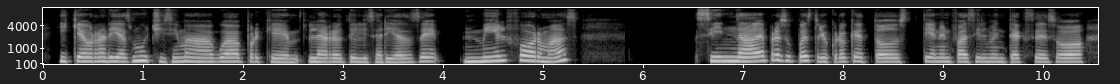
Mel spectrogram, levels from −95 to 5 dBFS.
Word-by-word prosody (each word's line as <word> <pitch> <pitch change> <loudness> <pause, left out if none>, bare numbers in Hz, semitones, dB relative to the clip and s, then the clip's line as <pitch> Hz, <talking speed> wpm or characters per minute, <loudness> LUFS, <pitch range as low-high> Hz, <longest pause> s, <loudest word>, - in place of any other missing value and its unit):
y 240 -2 -2
que 245 +2 +2
ahorrarías 235 -1 +1
muchísima 230 -3 0
agua, 225 +1 0
porque 210 -3 -3
la 215 -1 +1
reutilizarías 205 -1 -2
de 235 -1 -1 0.2
mil 245 +5 +2
formas. 275 +2 +2 1.2
Sin 250 -1 +3
nada 240 0 +5
de 265 - +5
presupuesto. 270 -4 +1
Yo 225 - -1
creo 220 +1 -3
que 240 -1 0
todos 215 -1 -1
tienen 225 -2 -1
fácilmente 215 -1 -2
acceso 210 0 0
225 Hz, 125 wpm, -26 LUFS, 215-245 Hz, 1.2 s, nada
